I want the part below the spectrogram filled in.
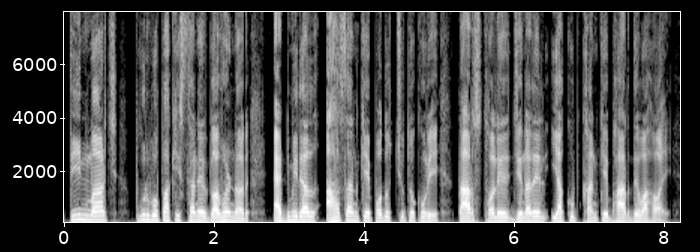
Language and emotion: Bengali, neutral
